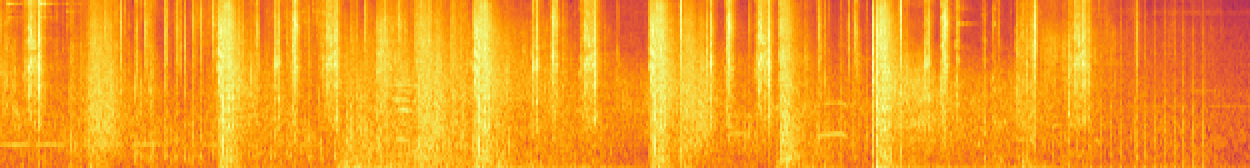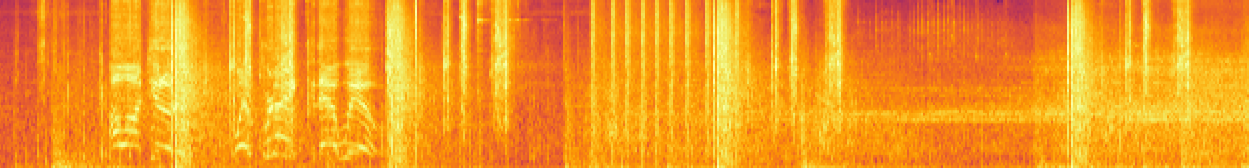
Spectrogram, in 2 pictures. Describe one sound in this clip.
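Gunshots ring out in short bursts, echoing.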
